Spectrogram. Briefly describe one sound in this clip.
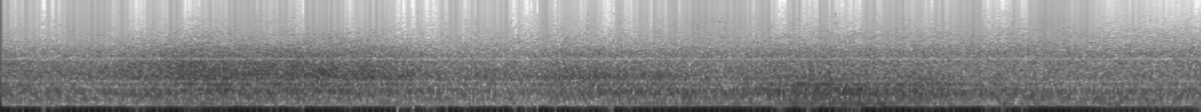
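Wind rushes and buffets steadily.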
